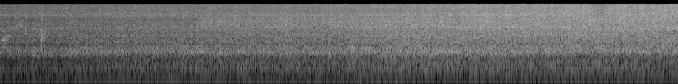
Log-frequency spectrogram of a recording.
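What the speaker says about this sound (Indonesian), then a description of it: "Coba kita lihat mesin dari lokomotif ini" The engine of the oldest locomotive at the PG Kedawung sugar mill runs with a steady, close, noisy rumble that stays even throughout, with no pauses.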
